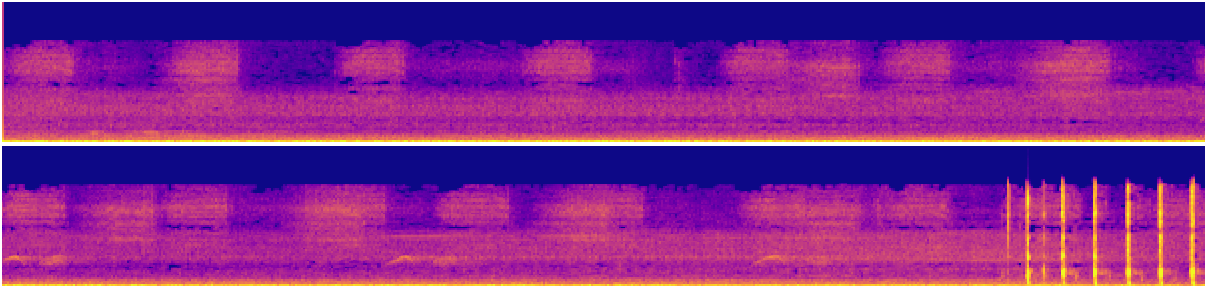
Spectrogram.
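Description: Steady low rumble on the microphone with a few faint high chirps; near the end a bird gives a quick run of about eight sharp, high calls.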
